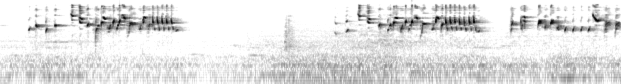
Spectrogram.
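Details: Goldfinch mating song as a tutor for a captive European goldfinch: two bursts of rapid twittering and tinkling phrases separated by about three seconds of quiet, with a brief phrase near the end.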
